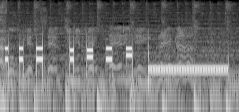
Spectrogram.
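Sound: telephone dialing tones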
